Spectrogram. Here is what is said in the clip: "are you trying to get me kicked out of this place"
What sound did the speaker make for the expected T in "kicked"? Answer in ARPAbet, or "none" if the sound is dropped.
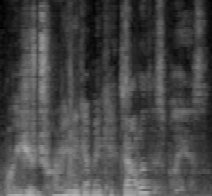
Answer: T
